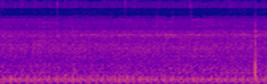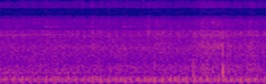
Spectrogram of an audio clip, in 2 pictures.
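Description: Steady low hum of an engine running at idle, with two sharp clicks, one about two and a half seconds in and one near the end.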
